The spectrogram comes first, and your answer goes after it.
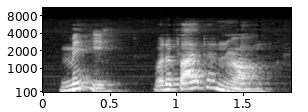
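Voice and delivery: innocent passenger. A narrator's reading. Passenger protesting to the cop, high and innocent. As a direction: play the wronged innocent.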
